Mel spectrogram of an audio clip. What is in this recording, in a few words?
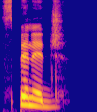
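"spinach", US English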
